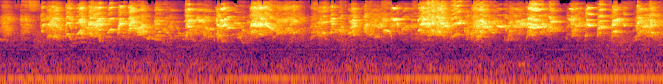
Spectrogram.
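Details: Shrill squawking chirps from a group of lovebirds while they eat, dense overlapping chatter rising and falling in loudness, with a constant low hum.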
